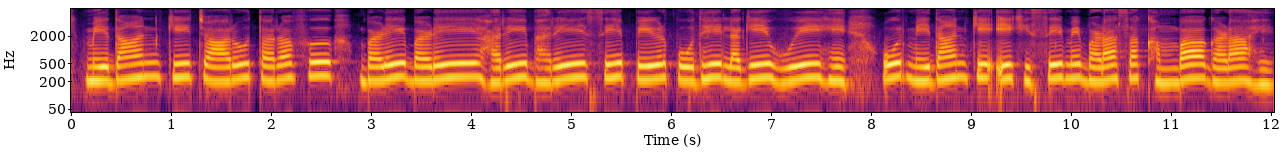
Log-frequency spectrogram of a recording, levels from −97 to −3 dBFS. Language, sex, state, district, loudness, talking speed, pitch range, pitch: Hindi, female, Maharashtra, Aurangabad, -15 LUFS, 125 wpm, 215-245 Hz, 230 Hz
